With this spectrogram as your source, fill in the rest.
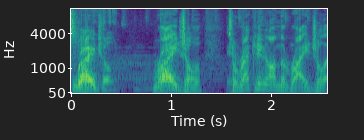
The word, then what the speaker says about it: Rigel: I mispronounced it. Rigel.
